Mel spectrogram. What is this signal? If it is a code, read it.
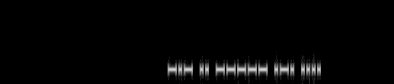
Morse code, heard as a keyed tone, about 46 wpm, 700 Hz. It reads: KI0RH
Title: USA Call Signs - 5 Characters - Repeated 2x - 45wpm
